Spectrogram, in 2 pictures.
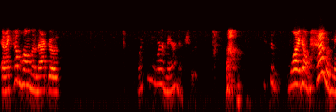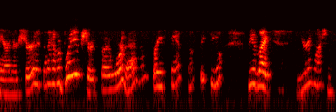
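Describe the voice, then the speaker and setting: A woman from the southern United States co-hosting a casual chat, telling family stories in a lively way and laughing often. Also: high voice, a little fast. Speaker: co-host. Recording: tinny phone-like sound.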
